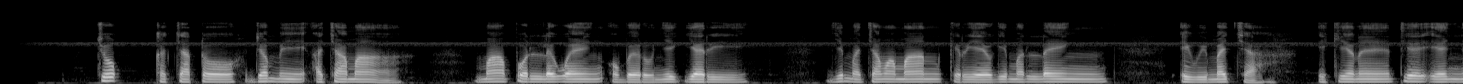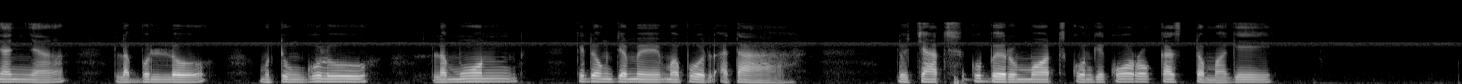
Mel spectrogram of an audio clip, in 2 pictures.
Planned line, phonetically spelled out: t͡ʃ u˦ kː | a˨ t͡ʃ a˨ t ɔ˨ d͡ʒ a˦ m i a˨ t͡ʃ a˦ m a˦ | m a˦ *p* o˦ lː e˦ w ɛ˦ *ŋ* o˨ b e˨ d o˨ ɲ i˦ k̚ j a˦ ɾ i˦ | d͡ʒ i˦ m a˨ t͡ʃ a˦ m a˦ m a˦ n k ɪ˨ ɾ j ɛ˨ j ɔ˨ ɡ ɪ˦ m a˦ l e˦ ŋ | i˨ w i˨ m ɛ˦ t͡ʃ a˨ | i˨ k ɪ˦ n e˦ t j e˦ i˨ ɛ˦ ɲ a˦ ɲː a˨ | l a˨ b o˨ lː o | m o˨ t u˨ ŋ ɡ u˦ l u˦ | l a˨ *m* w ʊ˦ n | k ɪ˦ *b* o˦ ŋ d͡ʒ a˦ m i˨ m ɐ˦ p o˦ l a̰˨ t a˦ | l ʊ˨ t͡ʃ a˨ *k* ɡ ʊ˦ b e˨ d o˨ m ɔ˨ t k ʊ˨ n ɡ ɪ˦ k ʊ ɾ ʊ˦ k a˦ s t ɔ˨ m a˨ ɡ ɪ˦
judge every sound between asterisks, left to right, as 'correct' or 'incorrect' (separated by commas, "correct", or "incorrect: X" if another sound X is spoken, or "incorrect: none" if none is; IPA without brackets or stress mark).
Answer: correct, correct, correct, incorrect: d, incorrect: t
